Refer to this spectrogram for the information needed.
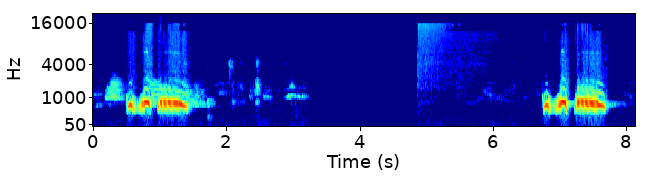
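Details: Spotted dove decoy calling to incite fights, thổ voice style. Two identical phrases come about six seconds apart. Each is a pair of short hoots followed by a vibrating drawn-out coo, with near silence between them.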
